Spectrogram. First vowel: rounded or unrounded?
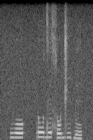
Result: rounded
